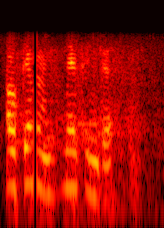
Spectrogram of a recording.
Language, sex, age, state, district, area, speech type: Telugu, female, 30-45, Andhra Pradesh, Kakinada, urban, conversation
